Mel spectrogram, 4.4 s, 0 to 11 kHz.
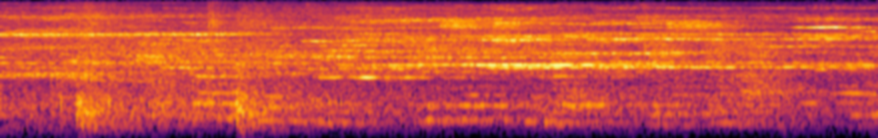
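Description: E721-series electric train squealing in several high, steady tones as it brakes to a stop, with two short knocks in the first second or so.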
